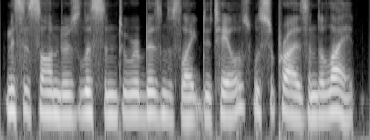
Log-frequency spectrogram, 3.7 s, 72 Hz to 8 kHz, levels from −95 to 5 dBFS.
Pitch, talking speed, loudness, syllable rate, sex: 175 Hz, 180 wpm, -16 LUFS, 6.4 syllables/s, female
